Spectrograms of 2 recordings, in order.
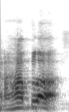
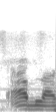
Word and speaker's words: habla: Habla. Habla español. This is a motherfucker said to me. Let's see. H is silent. Habla. Habla español, right?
